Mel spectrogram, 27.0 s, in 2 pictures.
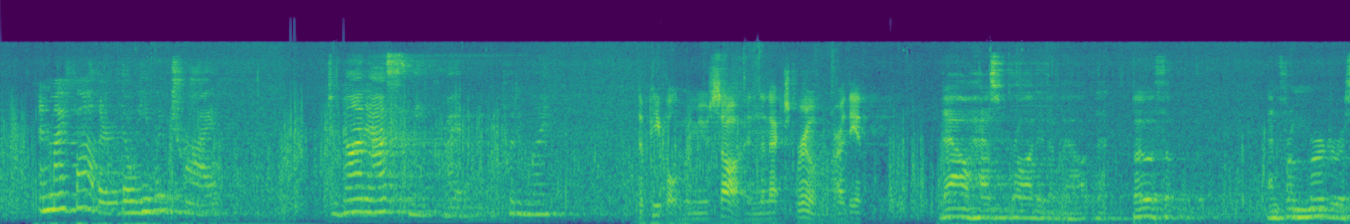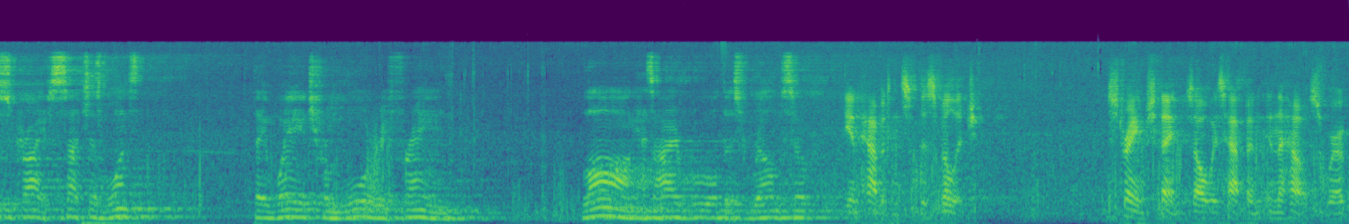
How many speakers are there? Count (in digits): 4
